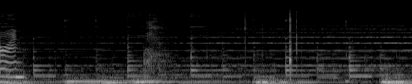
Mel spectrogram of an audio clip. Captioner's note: grunts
